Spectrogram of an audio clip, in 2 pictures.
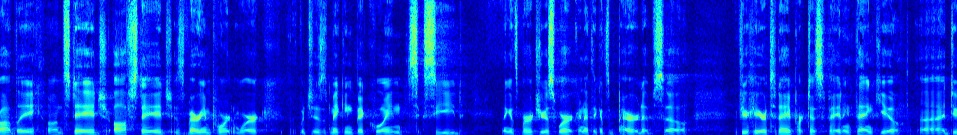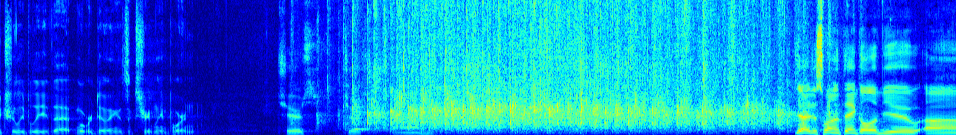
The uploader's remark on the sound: Live From the Open Source Stage at Bitcoin 2023 in Miami.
